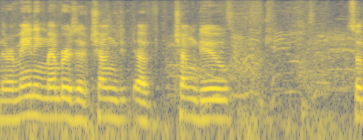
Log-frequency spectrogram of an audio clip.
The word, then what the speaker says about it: Chengdu: remaining members of Chun Chun do so they both the just Chun and hum like it's the same syllable Hong Kong Joe and Chun do like it's more of a ah sound god I'm getting better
